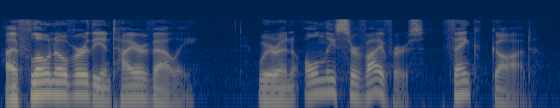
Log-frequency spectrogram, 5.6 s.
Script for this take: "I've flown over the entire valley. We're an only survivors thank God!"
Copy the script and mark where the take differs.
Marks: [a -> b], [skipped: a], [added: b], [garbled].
"I've flown over the entire valley. We're an only survivors thank God!"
